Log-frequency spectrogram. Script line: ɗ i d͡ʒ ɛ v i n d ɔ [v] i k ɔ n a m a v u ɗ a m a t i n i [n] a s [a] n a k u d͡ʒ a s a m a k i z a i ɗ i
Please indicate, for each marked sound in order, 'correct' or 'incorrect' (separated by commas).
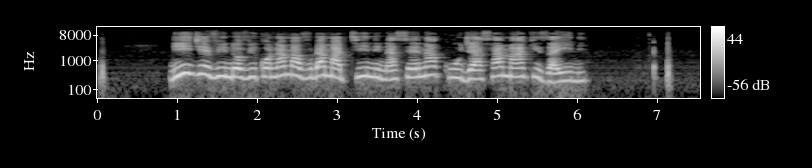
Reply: correct, correct, incorrect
